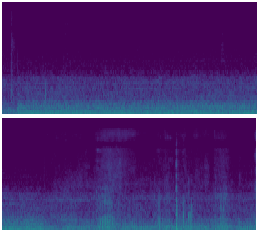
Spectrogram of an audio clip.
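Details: Domestic tuxedo cat purring indoors while its nails are trimmed, a steady low rumbling purr running through the first six seconds, then fainter with soft rustling handling noises.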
